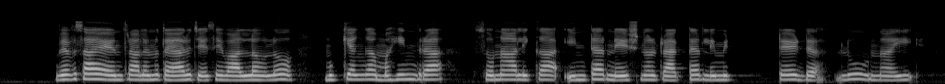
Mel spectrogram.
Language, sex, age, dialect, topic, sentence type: Telugu, female, 18-24, Southern, agriculture, statement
